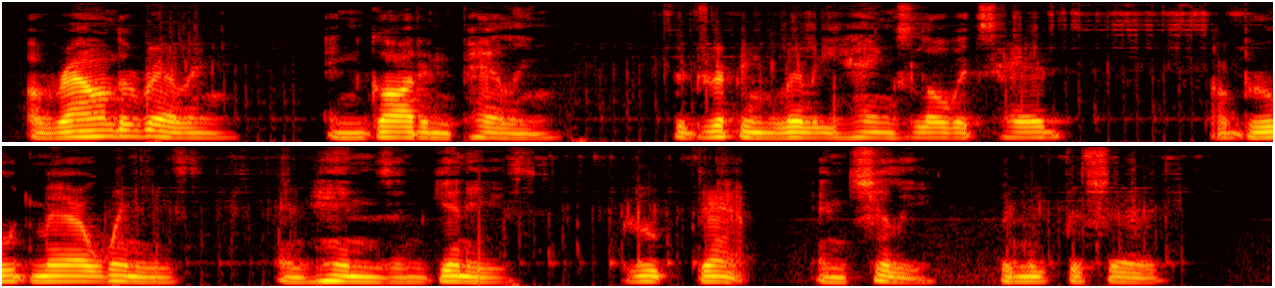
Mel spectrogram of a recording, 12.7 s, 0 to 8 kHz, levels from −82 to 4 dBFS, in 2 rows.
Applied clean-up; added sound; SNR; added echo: neural separator model SepFormer DNS4.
